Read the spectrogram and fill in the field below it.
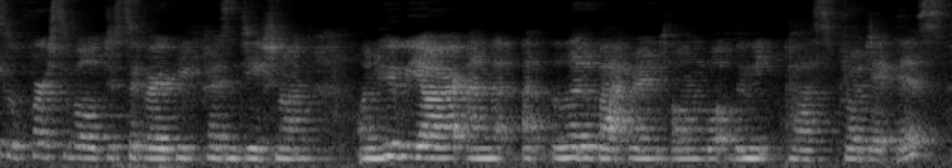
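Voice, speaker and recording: Speaking at a moderate pace, a woman with a medium-pitched voice is heard with audible room echo and noticeable background noise. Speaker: sustainability researcher. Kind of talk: conference presentation. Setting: conference stage with audience. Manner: hesitant, many fillers.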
